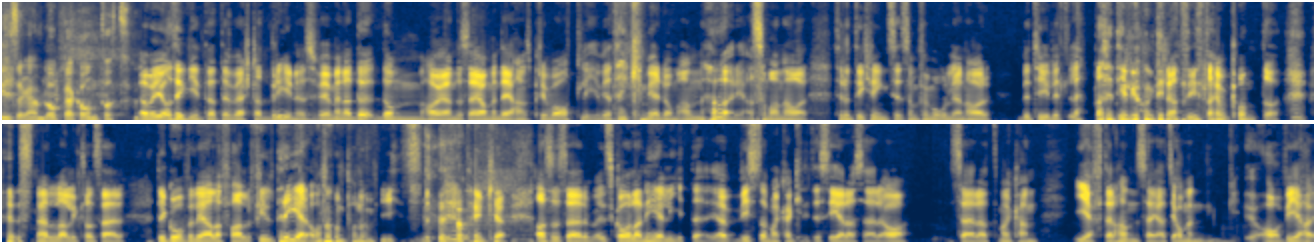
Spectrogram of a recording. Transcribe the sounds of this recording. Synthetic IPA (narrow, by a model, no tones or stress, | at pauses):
ɪnst̪aɡɾa̰mblɔkːakʰɔnt̪ʊt̪jɑːmɛnjɑːɡ̚t̪ʰʏkːəɾɪnt̪əat̪̚d̪ɛæɾvæʂʈaat̪̚bɾyːnɵ̰sfœɾjaɡmeːnaɖɔd̪ɔmhaɾjɛnd̪ɔsæːɾjɑːmɛnd̪ɛæɾhanspʰɾɪvɑːt̪ʰlḭːvjɑːt̪ʰɛŋkəɾmeːɖɔmʔa̰nːɦœːɾɪ̰ɡa̰sɔmhanhaɾɾɵnt̪ɔnkʰɾɪŋːsɛjsɔmfœɾmuːd̪lɪɡənhaɾ | bɛt̪ʰyːd̪lɪt̪lɛt̪ːaɾət̪ʰɪlɡɔŋːt̪ʰɪlhansɪnst̪aɡɾamːkʰɔnt̪ʊsnɛlːalɪksɔmsæːɾ | d̪̥ɛɡoːɾvɛlɪalːafalːfɪlt̪ʰɾeːɾahɔnːɔmpʰɔnɔviːst̪ʰɛŋkəjɑːalsɔsæːɾskɑːlaneːɭiːt̪əjɑ̰vɪst̪at̪̚mankʰankʰɾɪt̪ɪseːɾasæ̰ːɾɑː | sæːɾat̪mankʰan | ɪɛft̪əɾɦand̪sɛjːa̰ːt̪jɑːmɛnɑːvɪ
